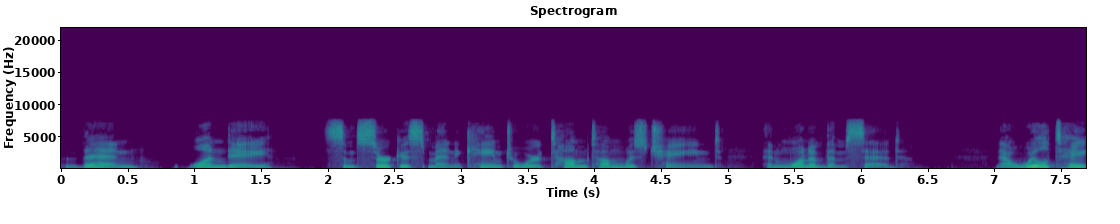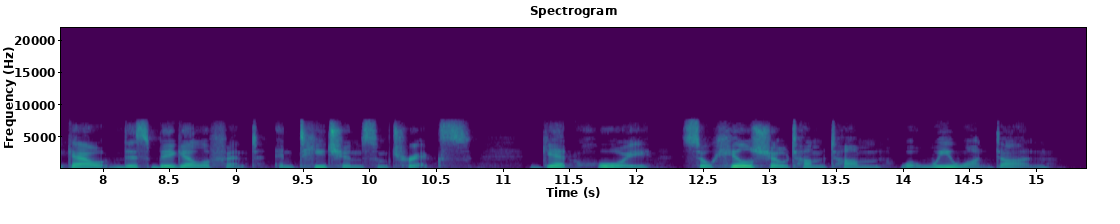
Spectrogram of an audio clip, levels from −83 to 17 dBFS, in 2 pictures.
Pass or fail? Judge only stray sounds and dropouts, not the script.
pass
